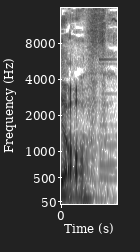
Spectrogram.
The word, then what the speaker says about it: Å: perfect our tour of Å starts here One thing we learned is - That this town is pronounced “O” - Not “A” She said “O” Success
